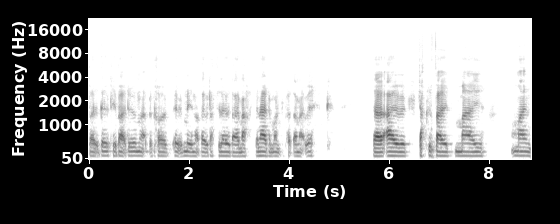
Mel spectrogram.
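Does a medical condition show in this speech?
Yes: profound deafness; congenital profound deafness, diagnosed at 18 months, no hearing; talks despite consultant predicting no speech and need for sign language.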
